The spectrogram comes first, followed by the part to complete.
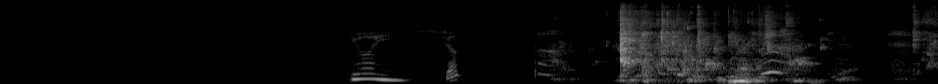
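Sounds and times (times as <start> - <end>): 
speech: 3.5 - 4.7, 6.8 - 8.2
hot bathwater splashing as someone climbs into a bath: 5.5 - 9.3.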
